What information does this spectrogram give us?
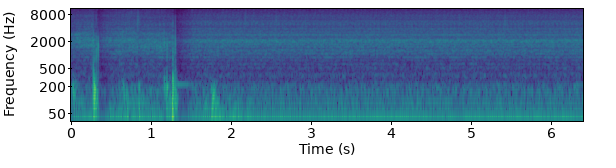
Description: Anyone know what the weird sound is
